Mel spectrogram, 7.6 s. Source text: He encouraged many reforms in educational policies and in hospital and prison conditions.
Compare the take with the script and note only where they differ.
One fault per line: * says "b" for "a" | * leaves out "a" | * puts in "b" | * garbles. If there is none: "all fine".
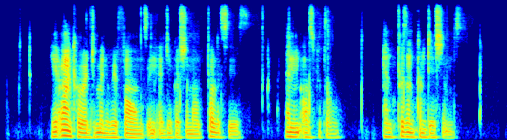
all fine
